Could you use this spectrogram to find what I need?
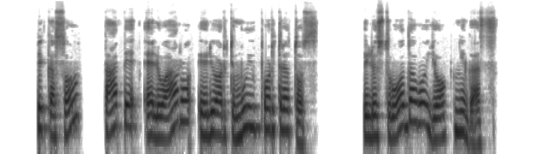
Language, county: Lithuanian, Klaipėda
